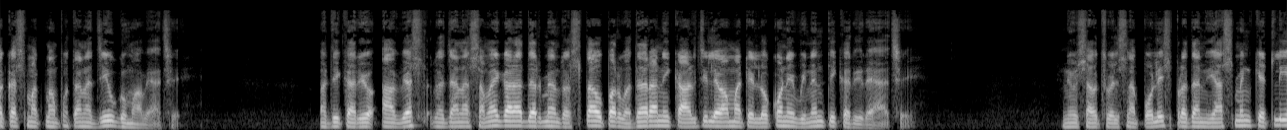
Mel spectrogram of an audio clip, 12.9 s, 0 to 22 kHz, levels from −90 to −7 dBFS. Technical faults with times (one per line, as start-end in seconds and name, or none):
none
